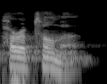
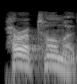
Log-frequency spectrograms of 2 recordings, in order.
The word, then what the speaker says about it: paraptoma: The first one for trespasses is translated from the Greek word paraptoma. Paraptoma, it's spelled P-A-R-A-P-T-O-M-A.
